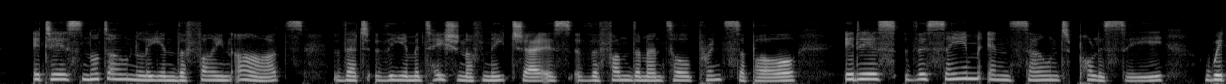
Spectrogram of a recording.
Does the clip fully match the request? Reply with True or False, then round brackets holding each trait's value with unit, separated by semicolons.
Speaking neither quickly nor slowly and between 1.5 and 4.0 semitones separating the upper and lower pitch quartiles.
False (115 wpm; 3.3 semitones)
